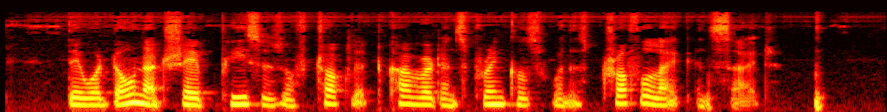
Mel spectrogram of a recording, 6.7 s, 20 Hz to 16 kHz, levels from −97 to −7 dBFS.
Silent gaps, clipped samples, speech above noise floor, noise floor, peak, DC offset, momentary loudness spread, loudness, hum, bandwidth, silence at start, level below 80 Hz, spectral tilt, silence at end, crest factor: none; under 0.1%; 24 dB; -53 dBFS; -12 dBFS; under 0.1%; 11 LU; -29 LUFS; none; 11.5 kHz; 0.25 s; -64 dBFS; -5.5 dB/octave; 0.45 s; 18 dB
